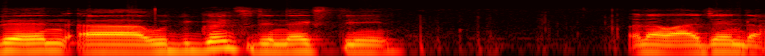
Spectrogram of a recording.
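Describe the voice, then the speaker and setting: A man with a Nigerian accent speaks at a moderate pace in a medium pitch. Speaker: copywriter and workshop host. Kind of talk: online workshop introduction. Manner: casual, repetitive.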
